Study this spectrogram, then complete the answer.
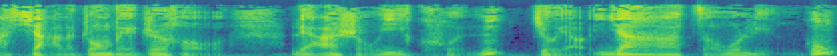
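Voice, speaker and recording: A man's very deep, low voice with vocal fry and a Northeastern Chinese accent, at a moderate pace, in a dry, close sound with no echo. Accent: Northeastern Mandarin. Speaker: podcast host and storyteller. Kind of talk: storytelling. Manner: animated.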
